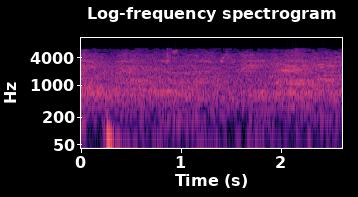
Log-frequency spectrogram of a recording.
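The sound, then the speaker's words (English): A large crowd at a basketball game between Monmouth and Navy roars in reaction to an offensive foul called on Monmouth, a dense, sustained wash of voices, loud and unbroken for a few seconds, with no single voice standing out. “You can hear what the crowd thinks.”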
